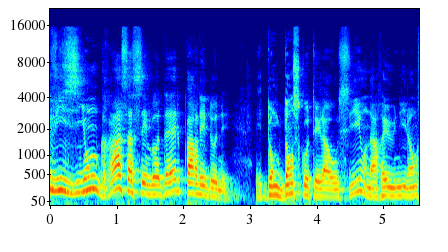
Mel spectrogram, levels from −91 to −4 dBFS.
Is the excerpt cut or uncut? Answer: cut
